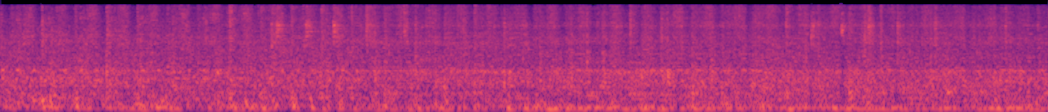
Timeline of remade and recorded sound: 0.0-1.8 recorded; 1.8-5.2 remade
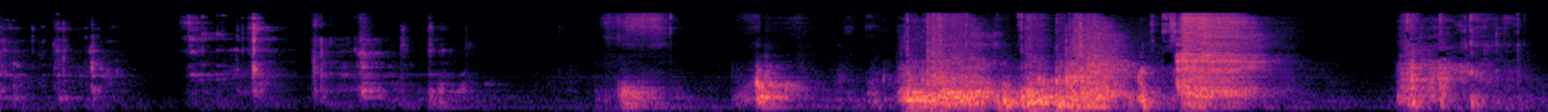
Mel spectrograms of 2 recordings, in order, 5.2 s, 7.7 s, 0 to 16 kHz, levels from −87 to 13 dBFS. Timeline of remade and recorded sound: 0.0-1.2 recorded; 1.2-4.2 remade; 4.2-6.0 recorded; 6.0-7.0 remade; 7.0-7.7 recorded

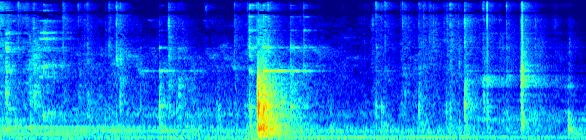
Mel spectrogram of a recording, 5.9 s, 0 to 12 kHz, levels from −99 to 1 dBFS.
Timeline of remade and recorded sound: 0.0-4.8 recorded; 4.8-5.9 remade

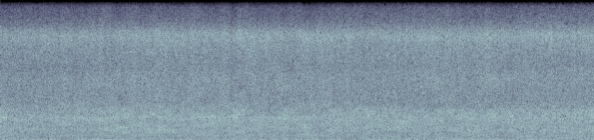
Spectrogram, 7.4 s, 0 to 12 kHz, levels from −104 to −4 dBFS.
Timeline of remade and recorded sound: 0.0-0.7 recorded; 0.7-4.6 remade; 4.6-5.3 recorded; 5.3-6.4 remade; 6.4-7.4 recorded

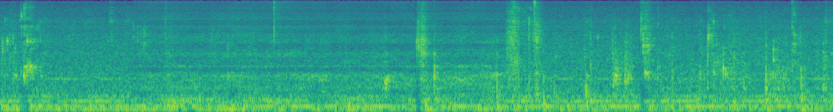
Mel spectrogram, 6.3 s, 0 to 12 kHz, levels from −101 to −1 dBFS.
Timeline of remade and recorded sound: 0.0-1.0 recorded; 1.0-3.8 remade; 3.8-6.3 recorded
